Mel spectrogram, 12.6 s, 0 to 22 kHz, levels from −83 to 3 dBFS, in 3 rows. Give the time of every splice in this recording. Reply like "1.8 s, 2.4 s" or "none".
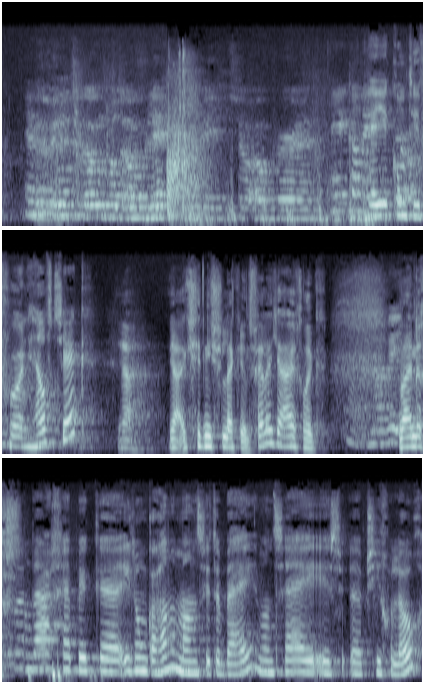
8.6 s

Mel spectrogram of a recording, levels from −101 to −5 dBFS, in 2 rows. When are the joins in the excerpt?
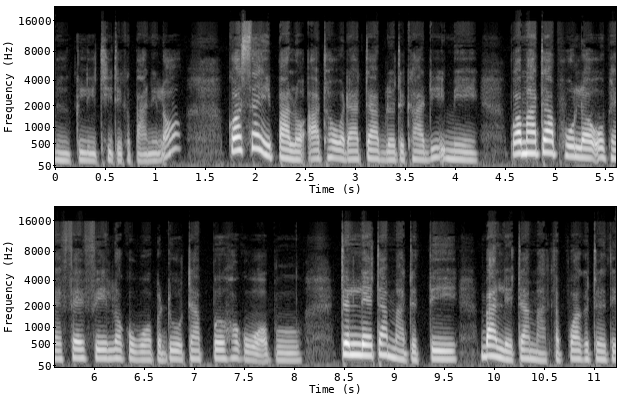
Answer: none

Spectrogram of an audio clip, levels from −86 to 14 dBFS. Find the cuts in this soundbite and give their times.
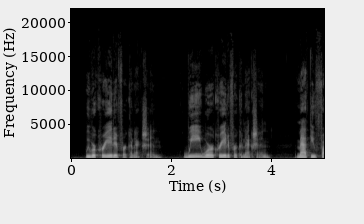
2.1 s

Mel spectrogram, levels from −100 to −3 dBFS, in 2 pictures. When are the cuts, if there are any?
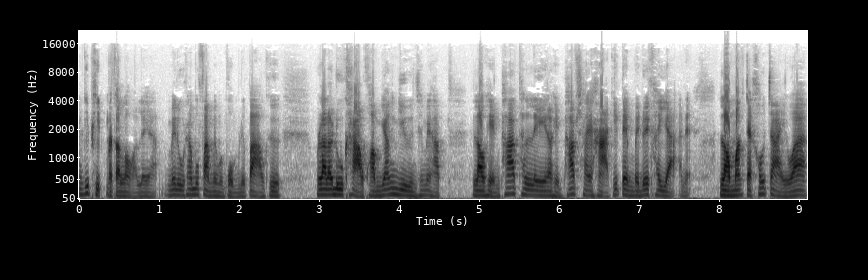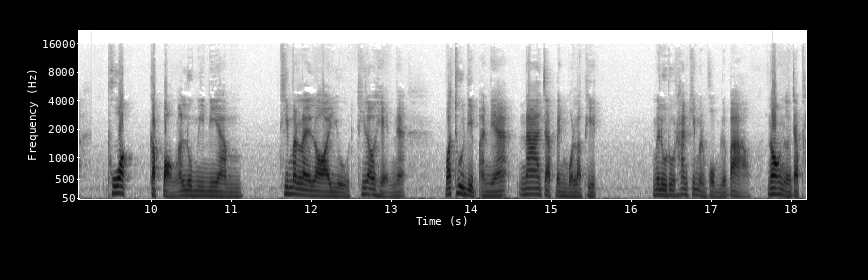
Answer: none

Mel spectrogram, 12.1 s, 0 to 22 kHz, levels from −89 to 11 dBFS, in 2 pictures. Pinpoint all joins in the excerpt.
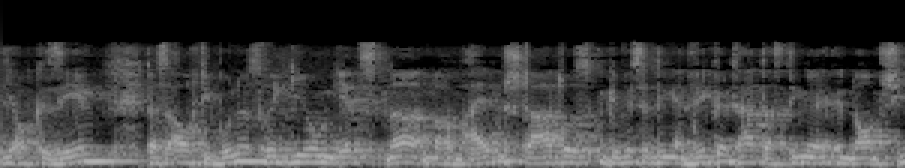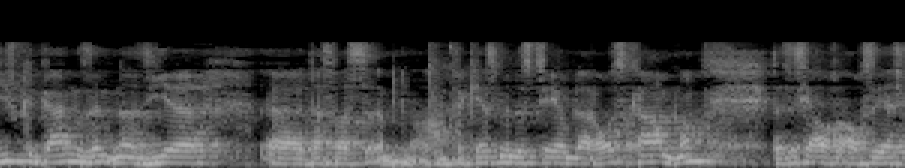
none

